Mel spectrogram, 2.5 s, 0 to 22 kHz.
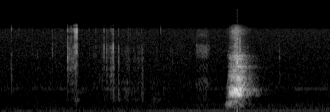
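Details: Sailor Bear, a 4-month-old puppy, guarding indoors against the garbage man; one short, sharp bark after a few faint clicks and taps in a quiet room.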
